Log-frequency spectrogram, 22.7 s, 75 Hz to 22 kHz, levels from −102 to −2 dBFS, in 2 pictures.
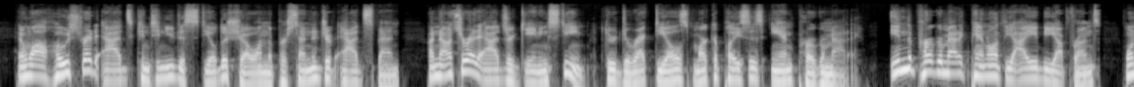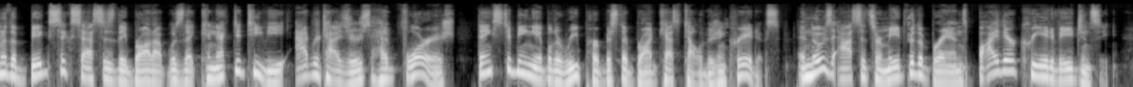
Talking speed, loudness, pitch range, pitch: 195 wpm, -19 LUFS, 110-155 Hz, 125 Hz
